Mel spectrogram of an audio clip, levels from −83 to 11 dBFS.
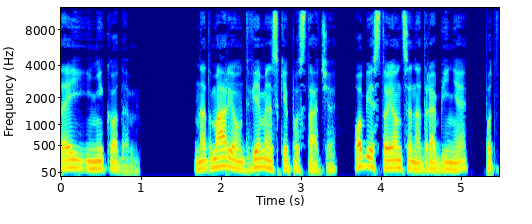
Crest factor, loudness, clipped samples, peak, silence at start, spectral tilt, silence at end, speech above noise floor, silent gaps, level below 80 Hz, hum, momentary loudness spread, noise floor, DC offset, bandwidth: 18 dB; -19 LUFS; under 0.1%; 0 dBFS; 0 s; -6 dB/octave; 0.05 s; over 72 dB; none; -42 dBFS; none; 12 LU; under -90 dBFS; under 0.1%; 12 kHz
